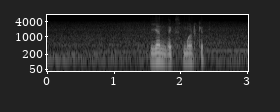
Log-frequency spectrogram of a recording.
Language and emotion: Russian, neutral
